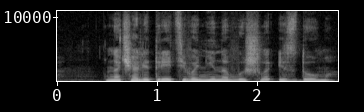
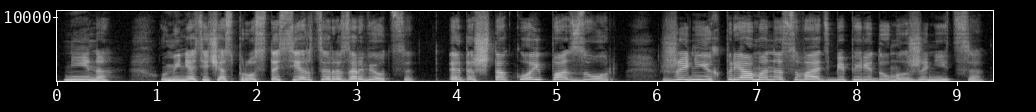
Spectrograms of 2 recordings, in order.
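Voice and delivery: put-on higher, louder tearful old mother's voice; 7 semitones higher, 4 dB louder than usual. Weeping mother telling Nina of the shame, tearful wail. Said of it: "вся заплаканная".

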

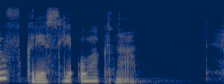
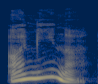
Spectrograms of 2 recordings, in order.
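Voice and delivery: reluctant; 9 semitones higher, 4 dB louder than usual. A narrator's reading. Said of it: "нехотя поделился Имран".

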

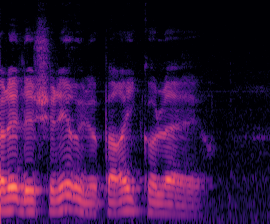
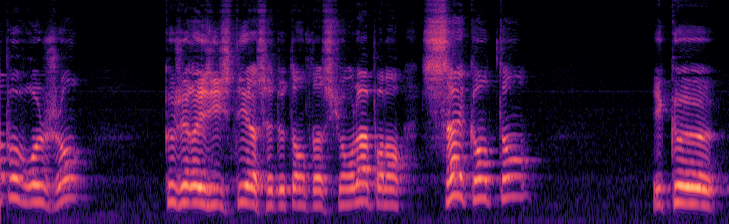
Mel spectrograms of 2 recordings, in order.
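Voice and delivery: higher, louder bitter rebuke; hateful anger; 7 semitones higher, 6 dB louder than usual. Acted. Old host lashes out at Jean, louder and hateful. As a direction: spit the reproach at the young man. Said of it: "une expression de haine indicible".

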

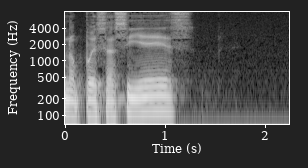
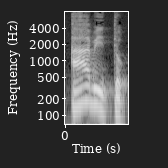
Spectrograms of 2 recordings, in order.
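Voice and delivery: hábito stressed on HÁ; stress on first syllable; 5 semitones higher than usual. Shown as a demonstration. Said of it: "con acento en la A". (hábito, acentuado en la primera sílaba)

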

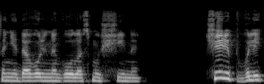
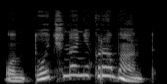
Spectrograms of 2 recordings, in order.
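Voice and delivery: scared princess; 10 semitones higher, slower than usual. A narrator's reading. Frightened princess asking.

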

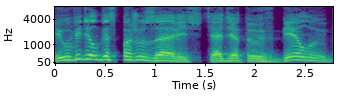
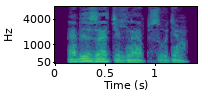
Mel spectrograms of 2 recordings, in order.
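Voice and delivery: low, soft grumbled promise; grudging grumble; 6 semitones lower, 8 dB quieter than usual. A narrator's reading. Toc going into the room, quietly grumbling. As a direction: grumble it under your breath. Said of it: "проворчал он".

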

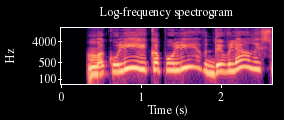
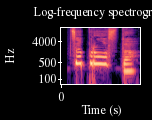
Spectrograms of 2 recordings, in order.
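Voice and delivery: high, melodic little shell voice; thin melodic voice; 10 semitones higher than usual. A narrator's reading. Magic shell reassures the friends, thin melodic voice. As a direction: answer in a thin, tuneful little voice. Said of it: "мовила мушля своїм тоненьким мелодійним голоском".

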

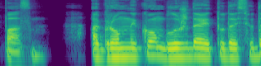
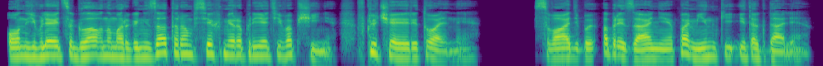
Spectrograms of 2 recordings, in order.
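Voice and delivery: ordinary delivery

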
